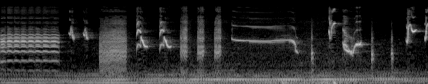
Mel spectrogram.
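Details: Hybrid starling, singing eagerly with many borrowed phrases for tutoring other songbirds, opens with a harsh nasal buzz, then gives squeaks and a drawn-out wavering whistle.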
